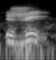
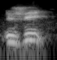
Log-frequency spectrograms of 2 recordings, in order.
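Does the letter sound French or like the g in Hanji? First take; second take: French; French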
